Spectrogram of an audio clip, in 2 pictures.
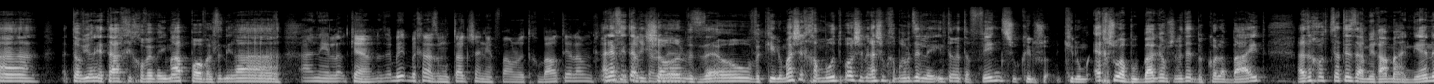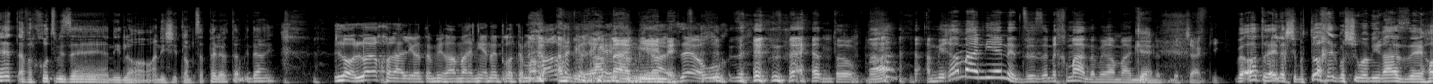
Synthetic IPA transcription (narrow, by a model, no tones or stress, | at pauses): to̞vjoniajtaːχiχo̞veveimapo̞avalzeniʁaanilokenzebibiχinlalzemutaɡʃeaniafpaːmloit̪χabaʁt̪ielavaniasitaʁiʃo̞nvezeuvekiiːlumaʃeχamud̪bo̞ʃ̬eniʁaʃemeχabʁimezeleḭntenetafiŋɡsʃukiːluʃekiːluʔeχʃeuabubaɡamʃeled̪et̪̚beko̞labait | azjeχojot̪k̚t͡sat̪lezeamiʁameanjene̞tavalχut͡smize̞a̰nilo̰a̰niʃitlo̞met͡sapelajoteʁmidaj | lo̞lo̞jeχolalijo̞tamiʁameanjenet̪ʁot̪emamaʁtaemiaʁameanjenezeuzzeajato̞vmaamiʁameanjenet̪zezeneχmad̪amiʁameanjkenet̪bet͡ʃakiveʔo̞dʁeileʁʃebatuaχenbaʃumamiʁazeɦo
